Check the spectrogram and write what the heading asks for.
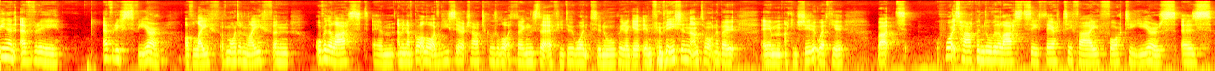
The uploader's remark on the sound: Preached at Remnant Army Rising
